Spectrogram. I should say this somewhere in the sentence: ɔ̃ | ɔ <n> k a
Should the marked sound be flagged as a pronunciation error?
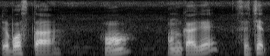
yes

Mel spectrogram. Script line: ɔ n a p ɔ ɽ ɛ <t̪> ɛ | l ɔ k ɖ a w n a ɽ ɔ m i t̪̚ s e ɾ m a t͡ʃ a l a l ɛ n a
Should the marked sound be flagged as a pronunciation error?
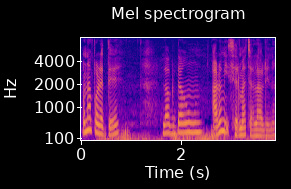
no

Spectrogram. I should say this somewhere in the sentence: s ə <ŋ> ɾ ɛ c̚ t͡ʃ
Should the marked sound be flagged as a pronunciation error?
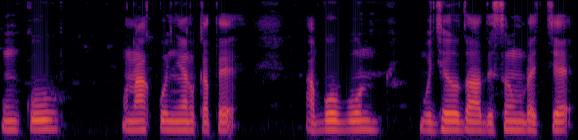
yes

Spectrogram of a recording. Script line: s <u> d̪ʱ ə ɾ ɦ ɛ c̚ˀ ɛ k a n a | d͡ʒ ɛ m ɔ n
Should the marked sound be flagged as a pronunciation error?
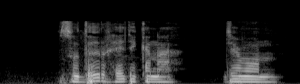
no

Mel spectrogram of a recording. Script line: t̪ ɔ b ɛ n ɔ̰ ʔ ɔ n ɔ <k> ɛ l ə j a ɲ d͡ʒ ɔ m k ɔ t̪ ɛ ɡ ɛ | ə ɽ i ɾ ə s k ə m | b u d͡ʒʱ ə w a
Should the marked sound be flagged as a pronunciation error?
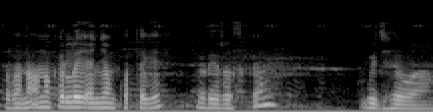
no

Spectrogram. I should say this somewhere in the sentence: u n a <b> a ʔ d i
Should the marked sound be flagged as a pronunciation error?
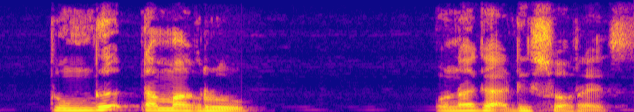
yes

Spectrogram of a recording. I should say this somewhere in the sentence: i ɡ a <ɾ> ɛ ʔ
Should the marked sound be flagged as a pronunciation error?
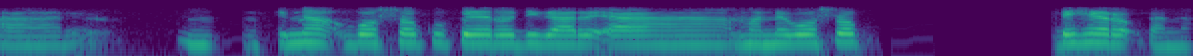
no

